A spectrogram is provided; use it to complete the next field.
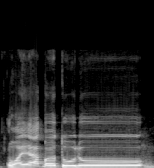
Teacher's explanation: এই কফের মধ্যে আমরা কলকলা করে পড়ব, অর্থাৎ ধাক্কা দিয়ে পড়ব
